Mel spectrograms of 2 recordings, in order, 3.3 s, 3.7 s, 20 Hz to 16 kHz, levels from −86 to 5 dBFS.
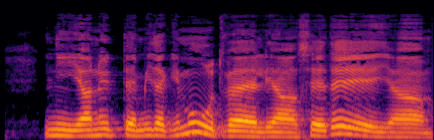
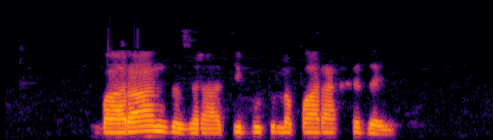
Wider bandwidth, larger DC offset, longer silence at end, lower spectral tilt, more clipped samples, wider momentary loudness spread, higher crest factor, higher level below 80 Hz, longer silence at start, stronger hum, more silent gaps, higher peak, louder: first, 11 kHz vs 5.8 kHz; neither; second, 0 s vs 0.75 s; second, -6.5 dB/octave vs -8 dB/octave; neither; second, 5 LU vs 10 LU; about the same, 14 dB vs 18 dB; first, -56 dBFS vs -68 dBFS; second, 0.35 s vs 0.7 s; neither; neither; second, -4 dBFS vs 0 dBFS; about the same, -18 LUFS vs -16 LUFS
